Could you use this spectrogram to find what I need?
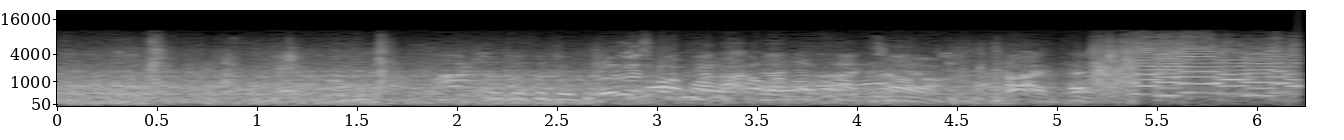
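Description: A man speaks loudly and with emotion close by.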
